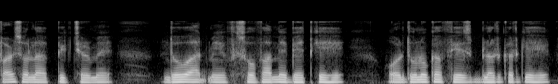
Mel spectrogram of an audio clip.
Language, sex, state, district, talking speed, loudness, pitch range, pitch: Hindi, male, Arunachal Pradesh, Longding, 170 wpm, -16 LUFS, 105-110 Hz, 110 Hz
